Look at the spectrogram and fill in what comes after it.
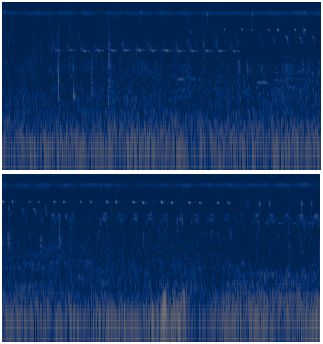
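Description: Small birds calling: a quick, evenly repeated high chirping for a few seconds, then a higher, faster run of notes, over a low rumble. There is a dull thump near the end.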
